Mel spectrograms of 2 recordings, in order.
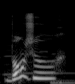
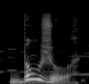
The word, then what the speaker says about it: bonjour: Bonjour. Il y a un son nasal très important sur le on. Ce n'est pas bonjour avec un N fort à la fin, c'est une vibration dans le nez.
